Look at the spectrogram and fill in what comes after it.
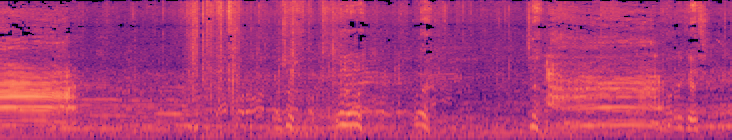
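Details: Black sacrificial cow rampaging off a truck at Siyono Harjo market, opening with a brief bellow, then men speaking, then a second longer moo that rises and falls, over steady background crowd noise.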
